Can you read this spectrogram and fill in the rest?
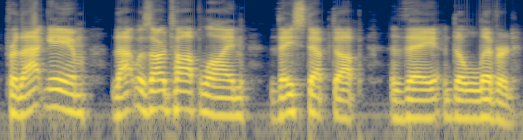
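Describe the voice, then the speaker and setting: A young man hosting a gaming video, giving excitable, rambling let's play commentary on a hockey video game while congested from a cold. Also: medium pitch, slow. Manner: excitable, rambling, thinks aloud.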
